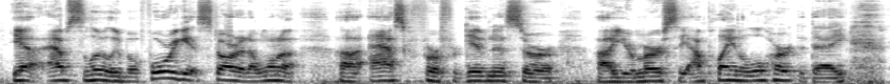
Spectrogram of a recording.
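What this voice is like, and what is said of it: Nasal, congested voice. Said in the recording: “summer cold came on me overnight ... if you hear me, my voice is nasally ... trying to not cough into the mic”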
